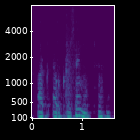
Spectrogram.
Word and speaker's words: arcoseno: Arcoseno. Se pronuncia así, arcoseno.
